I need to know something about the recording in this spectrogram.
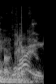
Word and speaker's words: Tamara: Tamara said it's pronounced like camera, just so everybody knows. Oh, Tamara.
